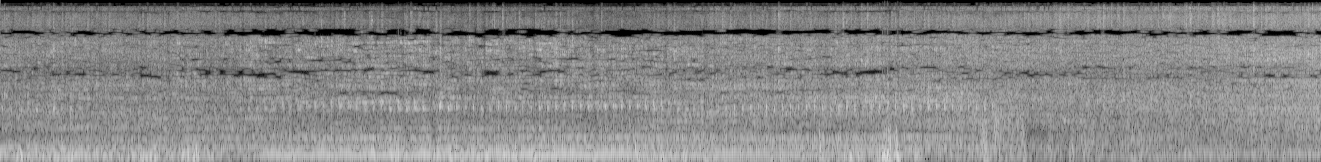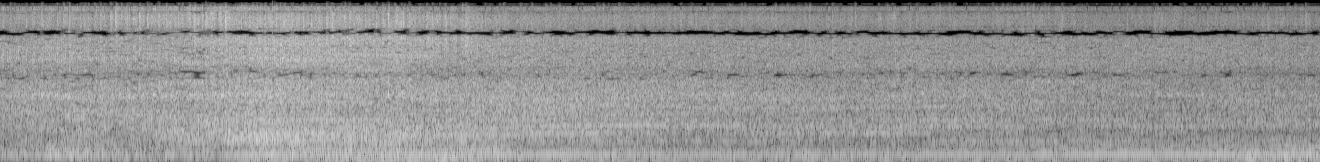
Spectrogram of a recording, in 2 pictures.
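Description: Ford Model A's four-cylinder engine idling steadily, with a single knock about nine seconds in and a brief swell in loudness about two-thirds of the way through.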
